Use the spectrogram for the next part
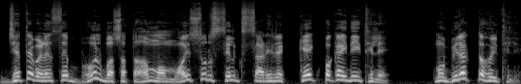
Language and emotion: Odia, angry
